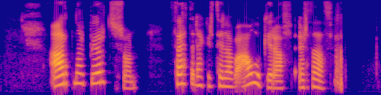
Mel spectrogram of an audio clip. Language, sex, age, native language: Icelandic, female, 30-39, Icelandic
